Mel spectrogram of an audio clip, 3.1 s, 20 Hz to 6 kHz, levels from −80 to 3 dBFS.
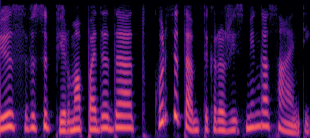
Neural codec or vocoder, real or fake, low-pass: codec, 24 kHz, 0.9 kbps, DualCodec; fake; 5.4 kHz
